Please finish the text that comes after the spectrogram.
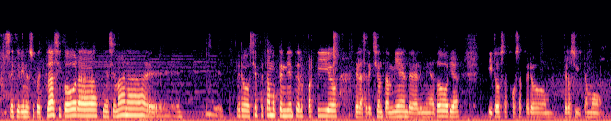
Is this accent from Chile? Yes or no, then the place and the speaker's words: yes; Chile; now in Andorra; que también está acá en, Andorra, el mismo Guille también, que, somos los, los chilenos que, estamos pendientes, los más futbolizados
